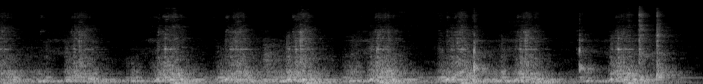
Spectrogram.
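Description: Rhythmic rasping, scraping strokes, about three every two seconds, each with a dull low thump, stopping abruptly at the end.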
